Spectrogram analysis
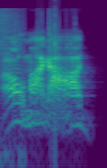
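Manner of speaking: loud, high shocked yell; loud shout. Real, not acted. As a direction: yell it out as you die. Dies in game.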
